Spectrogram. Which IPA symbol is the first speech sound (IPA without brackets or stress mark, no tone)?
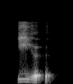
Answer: ɣ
